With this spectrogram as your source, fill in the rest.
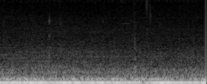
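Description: A Volkswagen Golf R accelerates onto a highway ramp, its engine a steady, close, low rumble with no voices.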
